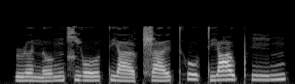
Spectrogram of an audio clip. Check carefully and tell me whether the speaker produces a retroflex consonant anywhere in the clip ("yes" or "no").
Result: yes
